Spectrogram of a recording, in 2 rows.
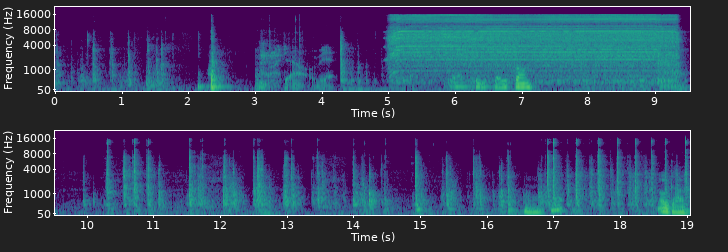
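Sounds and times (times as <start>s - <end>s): cordless drill running: 4.9s - 9.5s
hardware clicks and taps: 9.9s - 19.0s.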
